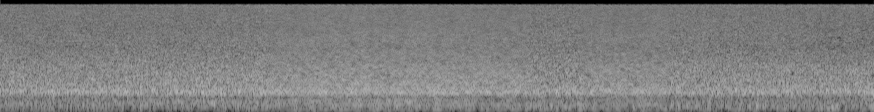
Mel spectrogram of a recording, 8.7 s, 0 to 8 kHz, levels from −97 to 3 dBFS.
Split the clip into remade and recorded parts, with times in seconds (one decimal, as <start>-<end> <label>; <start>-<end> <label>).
0.0-2.7 recorded; 2.7-5.3 remade; 5.3-5.8 recorded; 5.8-6.7 remade; 6.7-8.7 recorded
